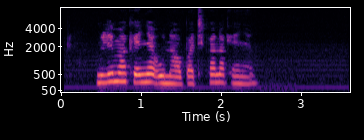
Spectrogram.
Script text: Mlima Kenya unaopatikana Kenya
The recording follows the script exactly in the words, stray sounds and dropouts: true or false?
true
